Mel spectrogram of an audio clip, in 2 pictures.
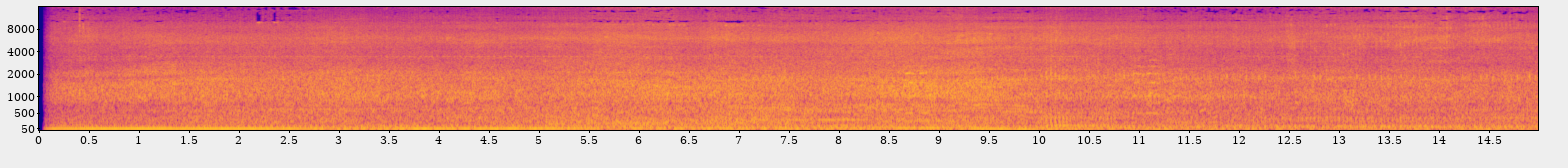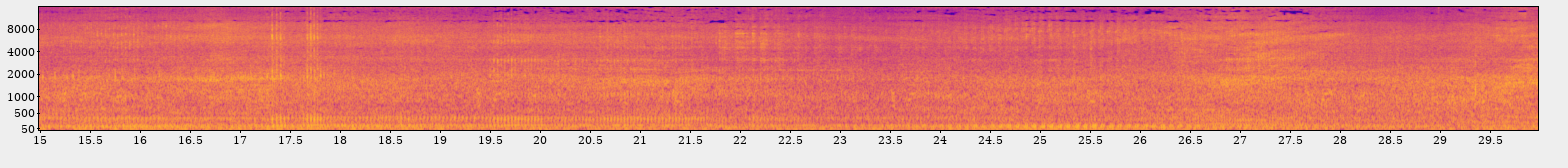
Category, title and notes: Soundscapes > Urban
Giao Thông Tại Cổng Khu Công Nghiệp Bình Hoà - Trafic Front Of Khu Công Nghiệp
Trafic front of Khu Công Nghiệp Bình Hoà. Record use iPhone Plus 7 Plus smart phone 2025.11.21 14:45
car, motorcycle, road, trafic, trafico, truck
